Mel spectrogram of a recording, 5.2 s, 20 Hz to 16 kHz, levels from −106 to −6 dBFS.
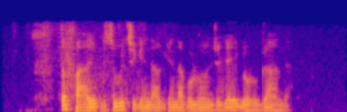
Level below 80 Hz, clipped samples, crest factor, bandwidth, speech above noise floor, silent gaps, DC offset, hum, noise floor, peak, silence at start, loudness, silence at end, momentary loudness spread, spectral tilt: -48 dBFS; under 0.1%; 22 dB; 8 kHz; 48 dB; none; under 0.1%; none; -78 dBFS; -10 dBFS; 0.5 s; -31 LUFS; 0.9 s; 18 LU; -6 dB/octave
